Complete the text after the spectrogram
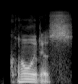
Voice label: "coitus", American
